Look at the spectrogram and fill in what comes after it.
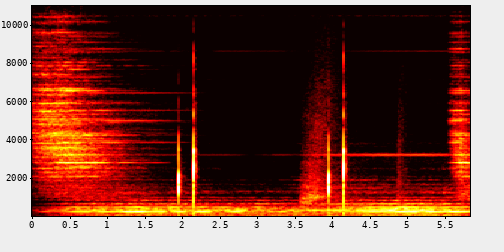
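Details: Sustained music tones with sharp clicks and bursts of rubbing noise, without any buzzing or other animal sounds.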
